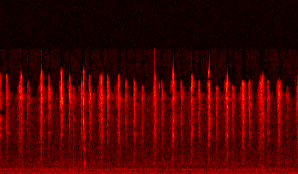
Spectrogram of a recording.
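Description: Faint, rapid snipping of thinning shears cutting through a Shih Tzu's coat, about six snips a second.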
